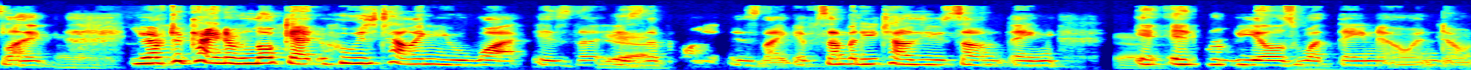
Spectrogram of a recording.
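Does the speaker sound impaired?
Yes: cleft palate, cleft palate without cleft lip.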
